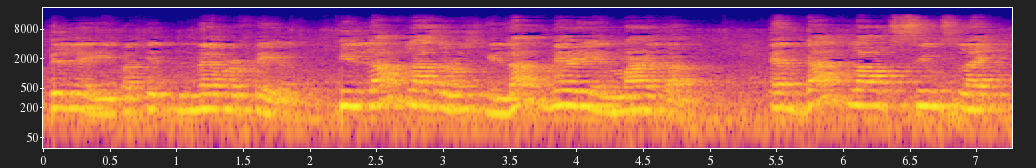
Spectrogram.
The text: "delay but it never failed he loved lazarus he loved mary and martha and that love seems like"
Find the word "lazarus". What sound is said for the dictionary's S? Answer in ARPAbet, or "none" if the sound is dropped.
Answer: S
